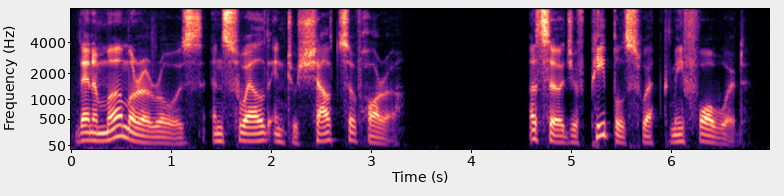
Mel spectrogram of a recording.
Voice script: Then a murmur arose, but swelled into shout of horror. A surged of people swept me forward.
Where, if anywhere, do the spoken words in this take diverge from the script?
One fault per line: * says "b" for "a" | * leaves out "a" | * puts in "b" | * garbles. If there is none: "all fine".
* says "and" for "but"
* says "shouts" for "shout"
* says "surge" for "surged"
